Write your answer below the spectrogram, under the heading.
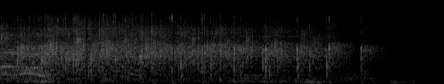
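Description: A church audience claps together during a sermon in a dense, steady wash of applause, a few voices calling out underneath, before the clapping thins and fades away over about four seconds.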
